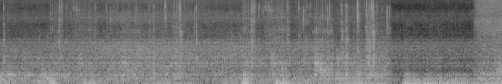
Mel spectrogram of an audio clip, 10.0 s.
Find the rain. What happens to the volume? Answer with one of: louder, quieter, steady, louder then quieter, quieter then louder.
quieter.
